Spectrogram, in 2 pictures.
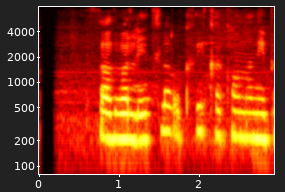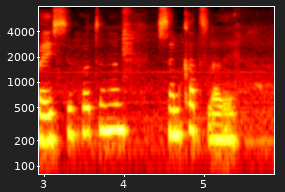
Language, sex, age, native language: Icelandic, female, 30-39, Polish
